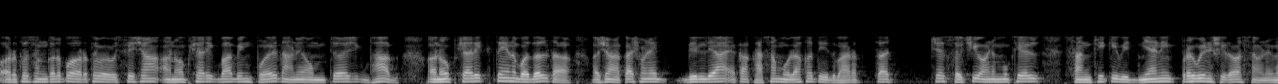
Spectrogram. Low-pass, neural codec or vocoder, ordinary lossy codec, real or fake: 3.6 kHz; codec, 16 kHz, 4 kbps, FunCodec, trained on Chinese and English, 50 frames a second; none; fake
